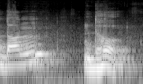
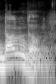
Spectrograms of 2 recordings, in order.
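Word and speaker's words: দ্বন্দ্ব: আমরা এই এখানে দেখো দ্বন্দ এই দ্বন্দ এরপর দেখো দ্বন্দ এখানে নিচে ব ফলাটা আছে কিন্তু ব ফলা আমি উচ্চারণ করবো না কেন কারণ আমরা জানি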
